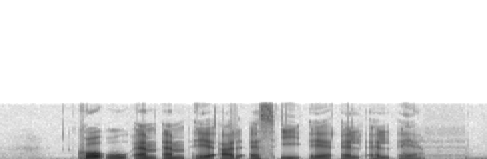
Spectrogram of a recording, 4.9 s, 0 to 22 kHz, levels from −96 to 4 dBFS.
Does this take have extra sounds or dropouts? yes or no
no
